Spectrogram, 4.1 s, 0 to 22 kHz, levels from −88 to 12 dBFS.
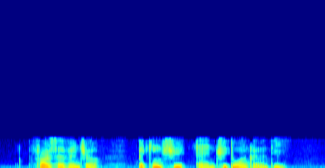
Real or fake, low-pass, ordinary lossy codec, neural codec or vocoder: fake; 7.2 kHz; AAC, 16 kbps; vocoder, 44.1 kHz, 128 mel bands every 512 samples, BigVGAN v2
